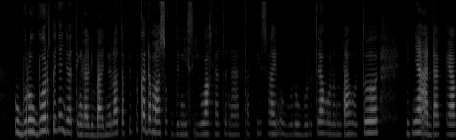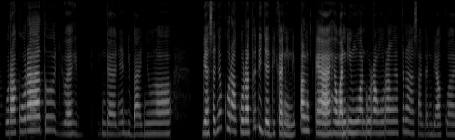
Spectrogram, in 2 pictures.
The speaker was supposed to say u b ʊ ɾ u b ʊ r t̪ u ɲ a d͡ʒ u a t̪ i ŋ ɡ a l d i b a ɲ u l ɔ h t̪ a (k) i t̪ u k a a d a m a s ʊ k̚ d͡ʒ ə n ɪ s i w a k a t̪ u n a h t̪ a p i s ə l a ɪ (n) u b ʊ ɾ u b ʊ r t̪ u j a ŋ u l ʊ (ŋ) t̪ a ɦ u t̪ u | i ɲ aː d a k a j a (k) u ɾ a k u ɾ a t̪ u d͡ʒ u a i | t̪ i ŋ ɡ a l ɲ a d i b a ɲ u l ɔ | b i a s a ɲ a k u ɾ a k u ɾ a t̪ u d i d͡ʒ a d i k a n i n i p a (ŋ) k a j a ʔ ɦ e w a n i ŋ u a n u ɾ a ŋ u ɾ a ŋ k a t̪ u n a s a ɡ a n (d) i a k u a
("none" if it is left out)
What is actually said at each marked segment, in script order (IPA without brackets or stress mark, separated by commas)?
p, n, n, k, ŋ, d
